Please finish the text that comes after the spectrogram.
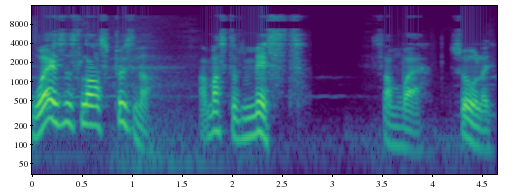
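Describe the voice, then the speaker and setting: Streamer in his 30s, mid-pitched, chatty, mutters at enemies while playing. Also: wildly swooping pitch, normal speed, a little mellow, slightly rough, faint music behind. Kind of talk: live gameplay commentary.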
